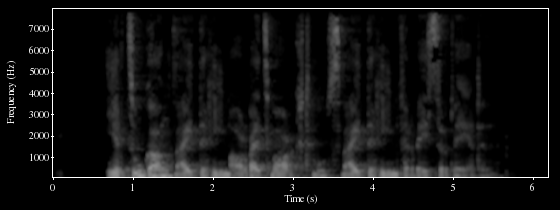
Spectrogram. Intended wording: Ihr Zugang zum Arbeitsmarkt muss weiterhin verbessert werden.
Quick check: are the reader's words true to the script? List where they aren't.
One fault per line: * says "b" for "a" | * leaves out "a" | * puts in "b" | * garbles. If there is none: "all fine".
* says "weiterhin" for "zum"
